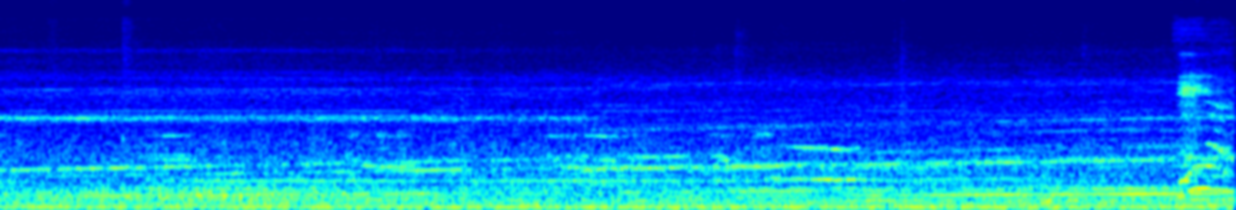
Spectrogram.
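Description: Electric commuter train pulling out of a station, heard from inside the passenger car: a low running rumble with the motors' whine in several steady tones that shift pitch as the train picks up speed.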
